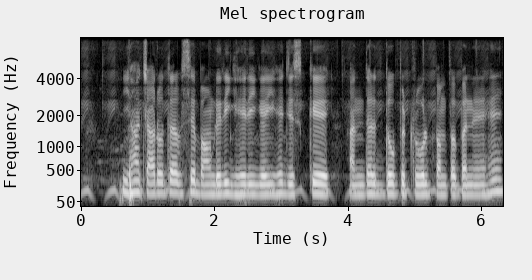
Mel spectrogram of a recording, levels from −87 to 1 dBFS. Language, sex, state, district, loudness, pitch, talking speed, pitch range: Hindi, male, Uttar Pradesh, Lalitpur, -15 LUFS, 140 Hz, 140 wpm, 135-155 Hz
